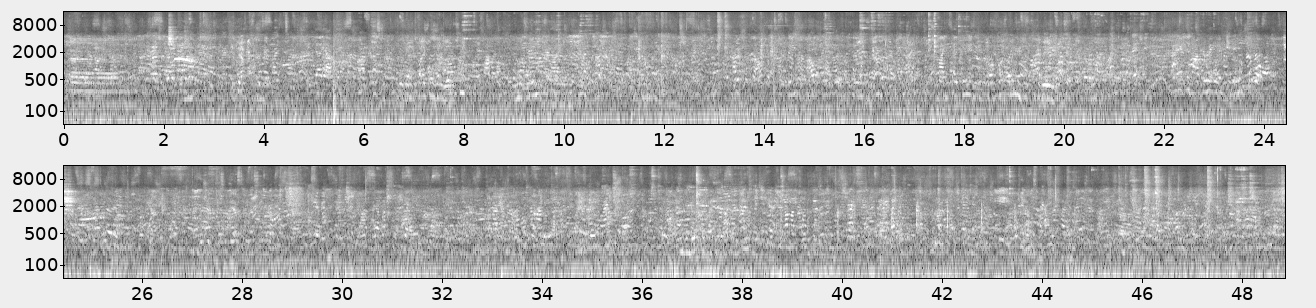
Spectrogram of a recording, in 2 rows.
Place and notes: cologne, krebsgasse, eisladen unter vordach
lebhafter betrieb am eiscafe, nachmittags
spezielle akustische verdichtung da unter grossem vordach gelegen
soundmap nrw: social ambiences/ listen to the people - in & outdoor nearfield recordings
2 August 2008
